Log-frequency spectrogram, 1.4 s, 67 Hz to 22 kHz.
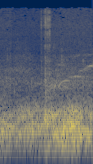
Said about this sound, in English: About 24 cars now are pulling up next to this herd. seems like a perfect example of humans and nature right next to each other here.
